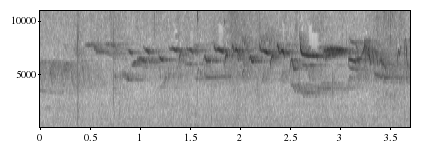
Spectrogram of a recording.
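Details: Goldcrest singing at dawn in March in Abney Park, a mixed woodland in north Hackney, London: a very high, thin song of rapid notes that seem to spiral around, over a low rumble of wind or distant traffic.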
